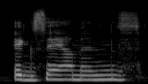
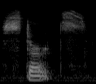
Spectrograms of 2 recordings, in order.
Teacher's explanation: the S also becomes voiced, which makes it say Z.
